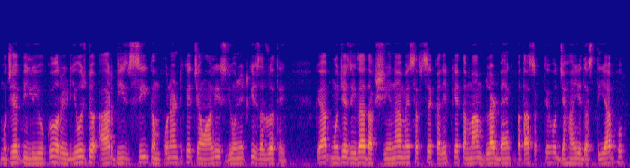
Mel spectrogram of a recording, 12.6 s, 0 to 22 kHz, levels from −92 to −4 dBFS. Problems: none marked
